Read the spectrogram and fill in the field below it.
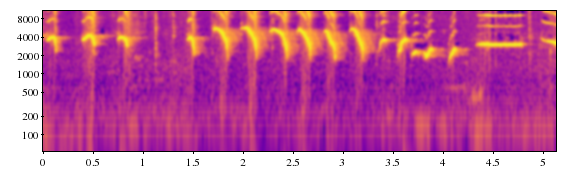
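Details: White-rumped shama, a caged bird used to tutor other songbirds, delivering rapid high downslurred whistles in a quick series, then short lower trills and a steady pure whistled note at the end.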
